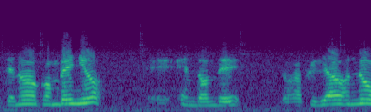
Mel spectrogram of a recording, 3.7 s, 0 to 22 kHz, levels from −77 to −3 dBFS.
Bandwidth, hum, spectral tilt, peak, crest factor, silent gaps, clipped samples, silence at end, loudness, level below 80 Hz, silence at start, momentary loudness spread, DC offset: 15.5 kHz; none; -5.5 dB/octave; -12 dBFS; 16 dB; none; under 0.1%; 0 s; -27 LUFS; -60 dBFS; 0 s; 17 LU; under 0.1%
